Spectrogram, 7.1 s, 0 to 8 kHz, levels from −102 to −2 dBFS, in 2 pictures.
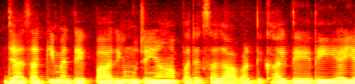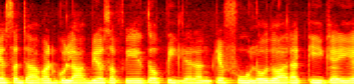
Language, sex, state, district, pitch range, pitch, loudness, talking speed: Hindi, female, Uttar Pradesh, Budaun, 175-185 Hz, 180 Hz, -14 LUFS, 255 wpm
